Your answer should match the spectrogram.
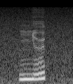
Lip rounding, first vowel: unrounded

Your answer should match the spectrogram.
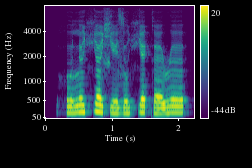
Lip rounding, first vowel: rounded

